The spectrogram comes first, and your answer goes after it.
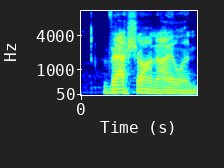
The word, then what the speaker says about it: Vashon Island: How do you say it? Vashon Island. Vashon Island, yeah.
